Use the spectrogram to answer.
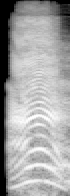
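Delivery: Ah! keras dari tenggorokan tengah; huruf ain dari tenggorokan tengah. Shown as a demonstration. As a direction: ucapkan Ah! dari tenggorokan, nyaring. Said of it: "ucapkan dari tenggorokan tengah". (Ah! lantang dari tenggorokan tengah)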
